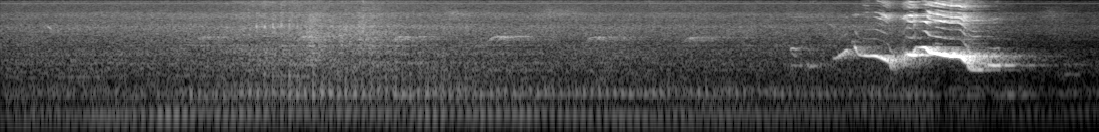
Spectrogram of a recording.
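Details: Over a low rumbling background hum, a black-naped oriole delivers a single rich, slurred whistled phrase near the end, rising then falling.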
